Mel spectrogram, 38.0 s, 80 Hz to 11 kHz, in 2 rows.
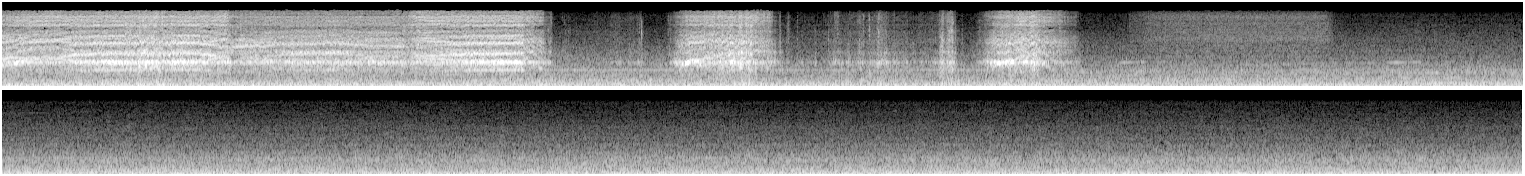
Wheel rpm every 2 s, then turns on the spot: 150, 160, 160, 50, 60, 20, 50, 0, 0, 0, 0, 0, 0, 0, 0, 0, 0, 0, 0.
6-8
